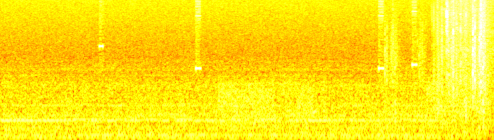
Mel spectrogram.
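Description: Short electronic menu beeps sound now and then.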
